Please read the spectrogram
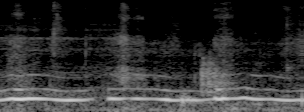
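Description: A young child humming to herself in long, slightly wavering held notes, with a short break for breath about three quarters of a second in.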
